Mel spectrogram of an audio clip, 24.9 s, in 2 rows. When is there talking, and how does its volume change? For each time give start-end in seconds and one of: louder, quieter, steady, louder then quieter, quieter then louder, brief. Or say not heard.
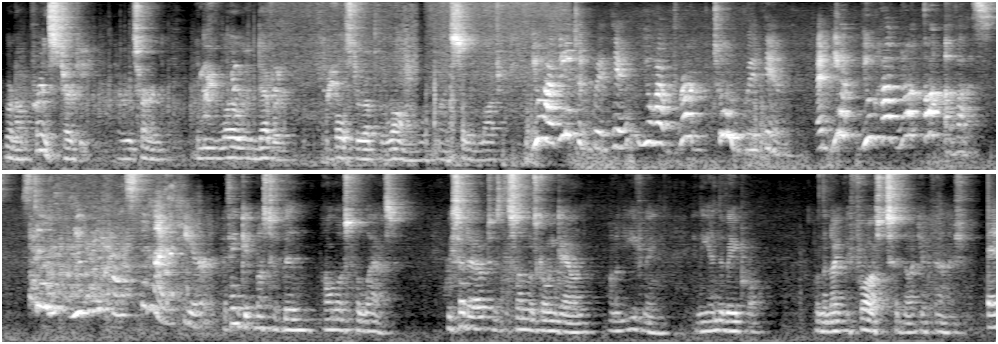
0.0-21.9 steady
22.6-24.8 brief.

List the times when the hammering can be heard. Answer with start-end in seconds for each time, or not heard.
not heard.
